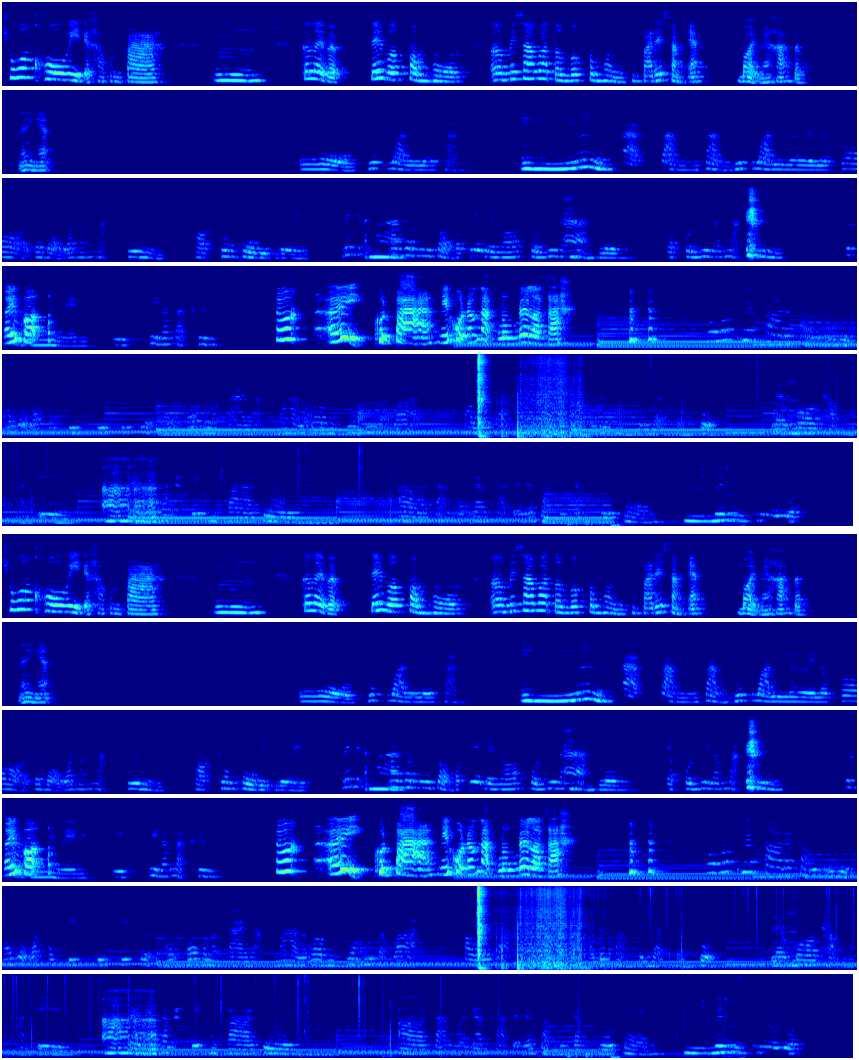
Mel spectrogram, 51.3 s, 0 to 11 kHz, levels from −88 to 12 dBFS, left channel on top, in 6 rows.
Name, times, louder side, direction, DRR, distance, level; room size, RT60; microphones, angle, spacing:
voice 1, 0.0-1.6 2.1-3.4 3.7-4.6 4.9-7.0 7.4-8.0 8.7-9.0 13.7-14.6 20.8-21.1 22.7-23.0 24.5-24.7 25.7-26.0 28.4-31.4 31.9-32.2 42.1-42.2 43.8-44.3 49.6-50.1, equal, ahead, 0.7 m, -47 dB
voice 2, 4.2-4.9 11.5-13.2 14.8-18.7 19.0-23.4 23.7-24.9 25.5-26.5 26.8-27.9 32.7-41.4 41.9-43.5 44.0-45.8 46.7-49.5 49.8-50.7, right 1 dB, 90° right, 1.0 m, -61 dB
sound 1, 30.2-48.9, left 3 dB, 55° left, 0.5 m, -61 dB
Fire, 38.7-50.1, right 7 dB, 25° right, 0.4 m, -49 dB
5.1 x 3.8 x 2.2 m
head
